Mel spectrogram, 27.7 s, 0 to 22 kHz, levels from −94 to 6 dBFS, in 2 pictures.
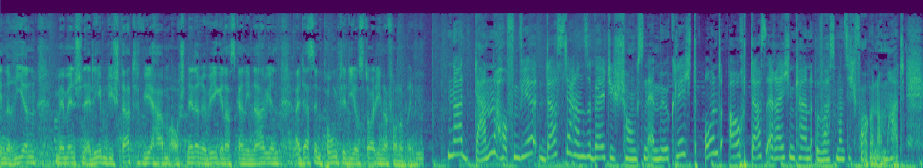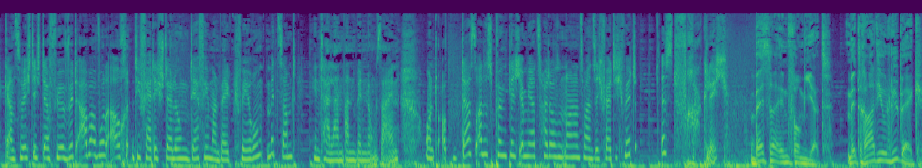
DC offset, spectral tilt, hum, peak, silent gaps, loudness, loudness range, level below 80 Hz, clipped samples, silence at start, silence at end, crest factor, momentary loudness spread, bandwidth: under 0.1%; -4.5 dB/octave; none; -2 dBFS; none; -17 LUFS; 1 LU; -26 dBFS; under 0.1%; 0 s; 0 s; 14 dB; 3 LU; 16 kHz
